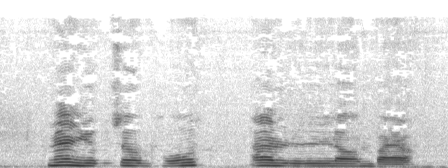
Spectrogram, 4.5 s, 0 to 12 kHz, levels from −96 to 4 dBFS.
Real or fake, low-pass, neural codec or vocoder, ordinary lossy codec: fake; 10.8 kHz; vocoder, 44.1 kHz, 128 mel bands, Pupu-Vocoder; MP3, 48 kbps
